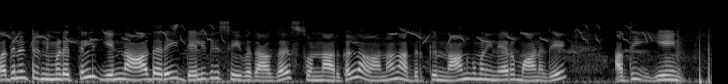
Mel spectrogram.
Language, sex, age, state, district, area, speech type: Tamil, female, 30-45, Tamil Nadu, Kallakurichi, urban, read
